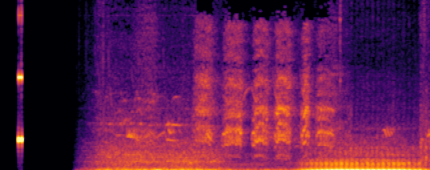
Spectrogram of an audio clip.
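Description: A short countdown beep at the very start, then outdoor ambience in which a crow caws about six times in quick succession. About four and a half seconds in, a motorcycle engine comes in and runs at a steady low idle.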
